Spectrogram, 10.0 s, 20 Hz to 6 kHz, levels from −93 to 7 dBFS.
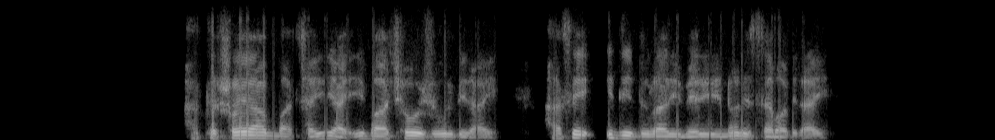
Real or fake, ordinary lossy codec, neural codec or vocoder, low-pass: real; Opus, 16 kbps; none; 5.4 kHz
